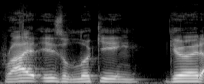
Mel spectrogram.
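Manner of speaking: normal talking voice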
